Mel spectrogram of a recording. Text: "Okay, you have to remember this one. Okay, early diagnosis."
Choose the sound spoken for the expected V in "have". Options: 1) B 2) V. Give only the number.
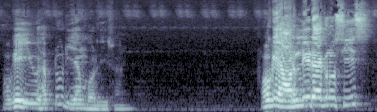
1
